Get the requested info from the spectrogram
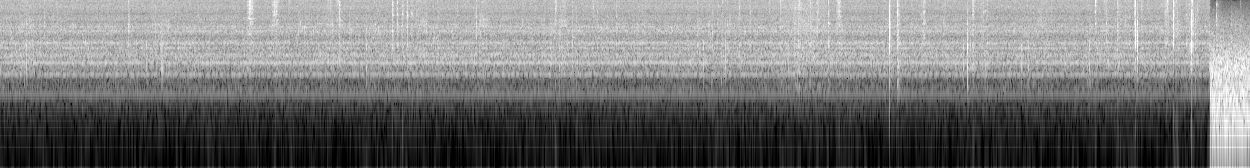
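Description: A small chisel working the fine tabs of panels out of a thin aluminium sheet-metal skin: a few faint, scattered ticks and clicks over a steady hiss. A louder sound starts right at the end.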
